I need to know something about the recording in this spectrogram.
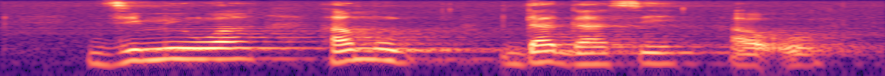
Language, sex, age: Venda, male, 21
